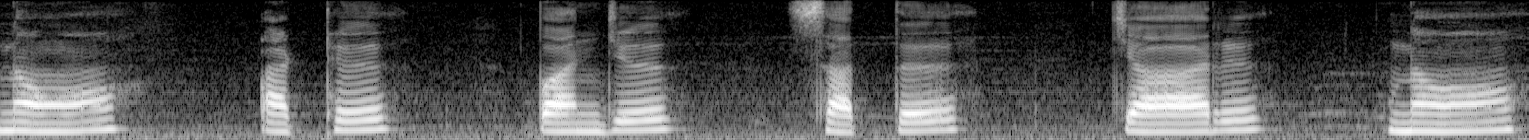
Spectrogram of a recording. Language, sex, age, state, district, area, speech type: Punjabi, female, 60+, Punjab, Muktsar, urban, read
